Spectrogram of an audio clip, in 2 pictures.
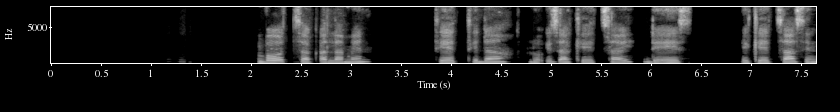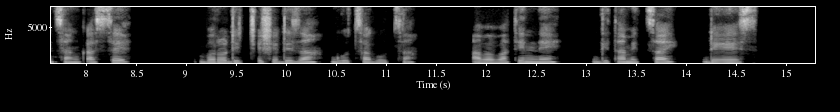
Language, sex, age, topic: Gamo, female, 18-24, government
